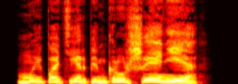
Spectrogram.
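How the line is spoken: Shrill hysterical woman. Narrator (Russian): визгливо вещала истеричная женщина

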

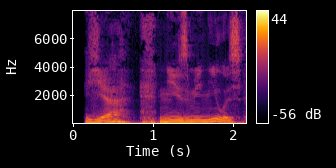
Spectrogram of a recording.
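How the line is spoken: Nearly bursting into laughter. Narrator (Russian): Лидка чуть не расхохоталась

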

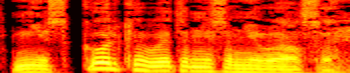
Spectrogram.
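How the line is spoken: Gloomy remark. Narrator (Russian): мрачно заметил Тимофей

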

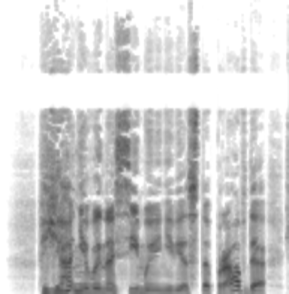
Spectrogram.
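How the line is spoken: Giggling. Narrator (Russian): хихикнула Аделарета

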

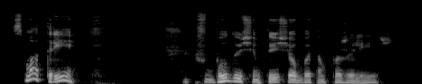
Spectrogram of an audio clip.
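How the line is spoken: Sighing. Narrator (Russian): вздохнул Йо-Сю

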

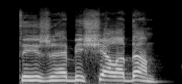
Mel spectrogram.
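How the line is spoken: Shouting into phone. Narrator (Russian): кричала в трубку

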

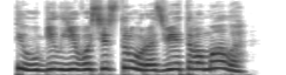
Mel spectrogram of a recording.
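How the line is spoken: Desperate shouting. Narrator (Russian): кричала, пытаясь остановить его хотя бы разговором

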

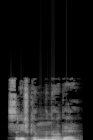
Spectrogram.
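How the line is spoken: Sigh, lowered voice. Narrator (Russian): вздохнула она, понизила голос

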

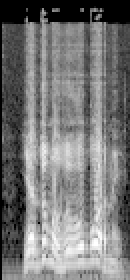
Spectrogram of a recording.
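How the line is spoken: Shouted. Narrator (Russian): крикнул он

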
